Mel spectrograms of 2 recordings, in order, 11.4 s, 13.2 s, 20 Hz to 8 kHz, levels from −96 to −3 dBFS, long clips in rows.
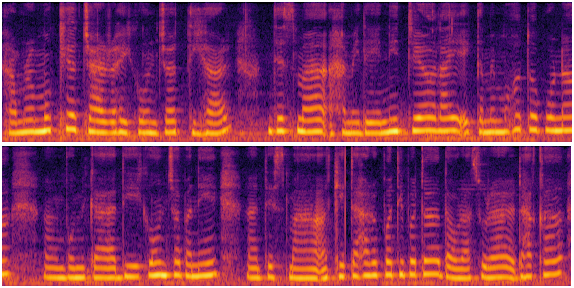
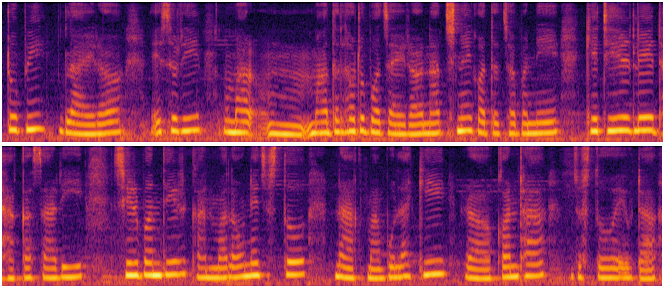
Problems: constant background noise, continuous background conversations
